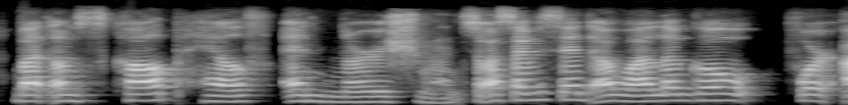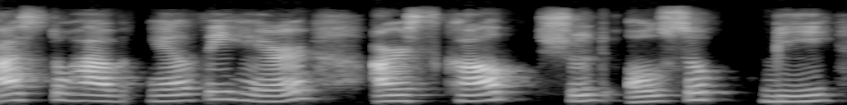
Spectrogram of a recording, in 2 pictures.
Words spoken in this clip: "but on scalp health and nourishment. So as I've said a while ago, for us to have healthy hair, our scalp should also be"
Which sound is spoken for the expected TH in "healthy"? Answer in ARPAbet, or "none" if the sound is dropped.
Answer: TH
